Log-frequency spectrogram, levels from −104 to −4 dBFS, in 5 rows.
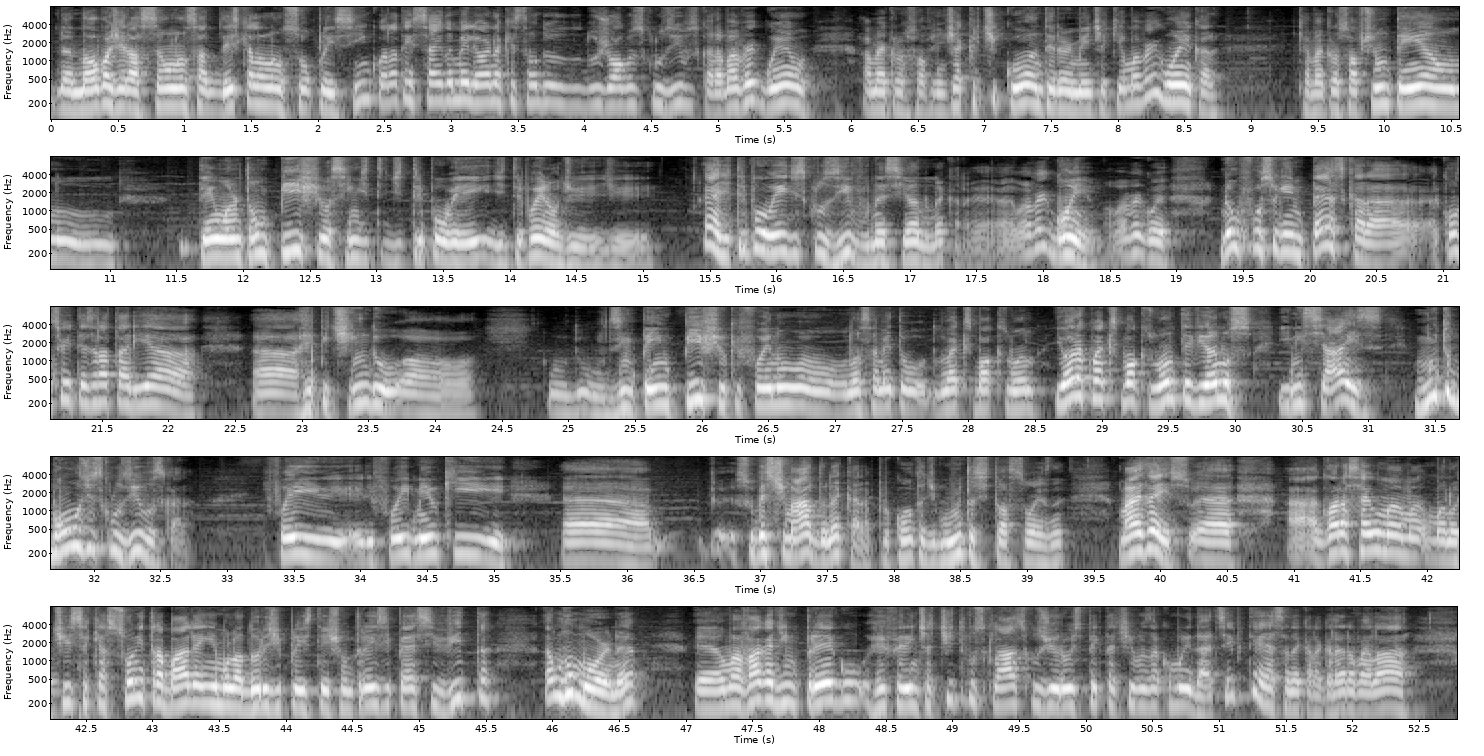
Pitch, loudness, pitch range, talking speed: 180 Hz, -19 LUFS, 155-205 Hz, 195 wpm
